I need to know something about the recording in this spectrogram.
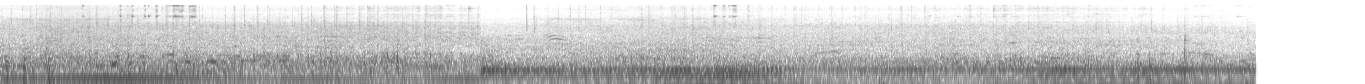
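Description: A model train rattles along its track.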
